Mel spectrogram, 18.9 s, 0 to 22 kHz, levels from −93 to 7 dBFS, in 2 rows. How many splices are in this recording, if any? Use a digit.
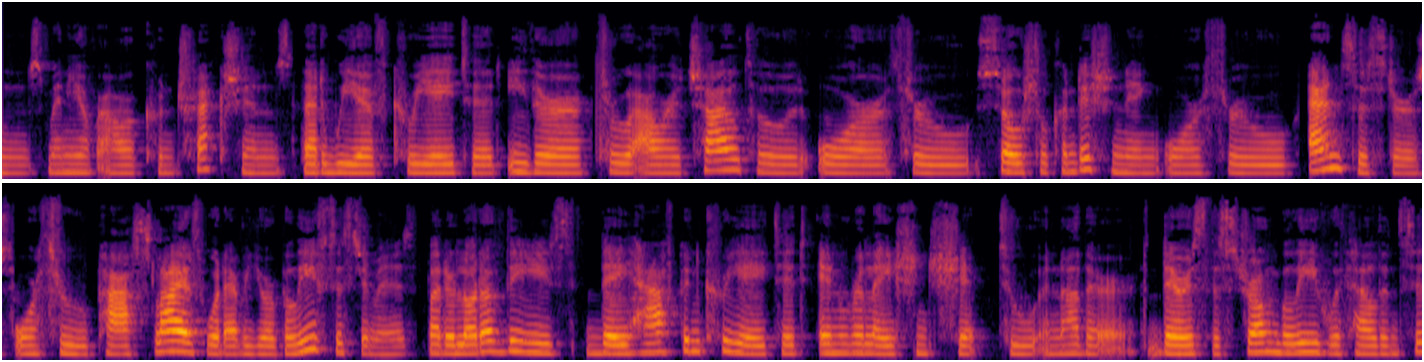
6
